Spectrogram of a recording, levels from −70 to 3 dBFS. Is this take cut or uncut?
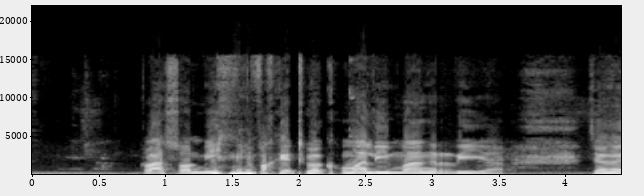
uncut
